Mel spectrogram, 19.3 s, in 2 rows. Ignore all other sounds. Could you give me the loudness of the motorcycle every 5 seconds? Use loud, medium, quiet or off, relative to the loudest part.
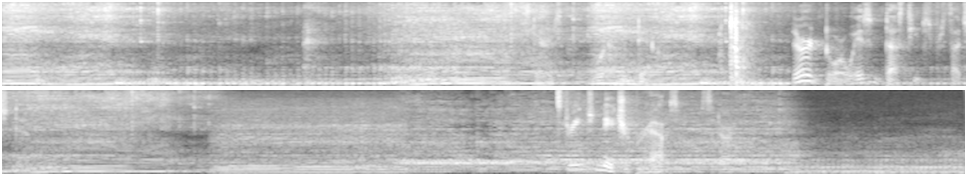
loud, loud, medium, medium.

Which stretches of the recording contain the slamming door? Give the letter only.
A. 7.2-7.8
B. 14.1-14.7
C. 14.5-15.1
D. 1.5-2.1
A.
